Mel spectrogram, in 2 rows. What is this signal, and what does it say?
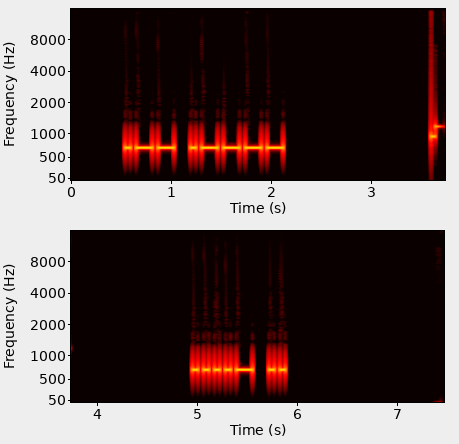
Morse code, heard as a keyed tone, about 23 wpm, 700 Hz. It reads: W1 4I
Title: Single-Letter Single-Number 22wpm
